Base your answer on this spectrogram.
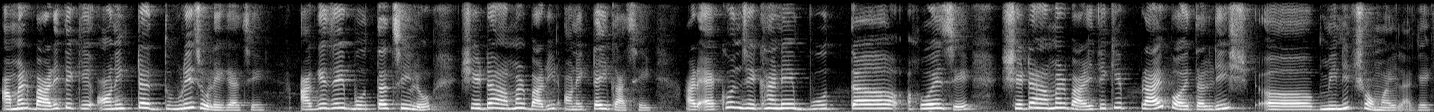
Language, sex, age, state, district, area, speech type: Bengali, female, 18-30, West Bengal, Kolkata, urban, spontaneous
